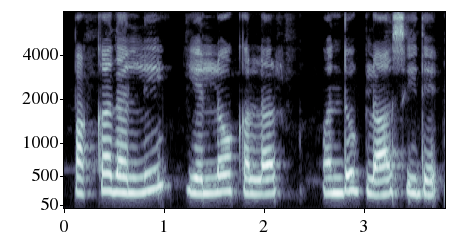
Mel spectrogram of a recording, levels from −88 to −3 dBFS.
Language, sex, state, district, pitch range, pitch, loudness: Kannada, female, Karnataka, Bangalore, 230-265 Hz, 235 Hz, -15 LUFS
